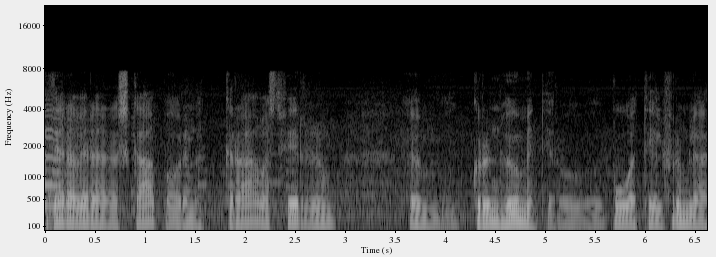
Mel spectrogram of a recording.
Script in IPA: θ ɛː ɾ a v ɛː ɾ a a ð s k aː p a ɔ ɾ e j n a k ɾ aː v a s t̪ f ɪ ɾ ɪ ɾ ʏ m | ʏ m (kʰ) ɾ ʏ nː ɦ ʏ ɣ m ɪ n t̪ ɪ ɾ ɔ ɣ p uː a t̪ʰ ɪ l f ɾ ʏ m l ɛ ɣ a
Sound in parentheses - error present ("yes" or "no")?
yes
